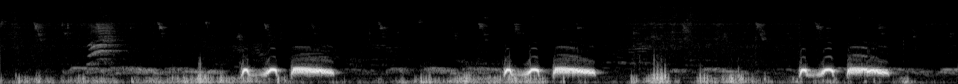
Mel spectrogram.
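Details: Loud pet dove cooing three times, about every three seconds: a brief wavering double note leading into a longer sliding coo, with low thumping and rustling noise between phrases.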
